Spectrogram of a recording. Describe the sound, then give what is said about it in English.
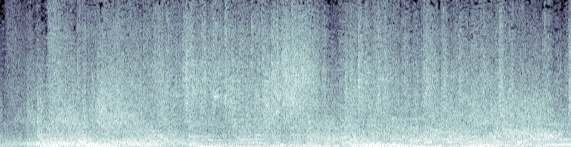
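A fuel tank explodes during a shootout with a pump-action shotgun and horses by stables, a loud, dense booming roar with heavy thuds that fills the whole stretch without pause. “A fuel tank explodes behind him.”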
